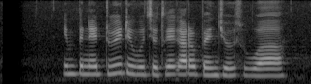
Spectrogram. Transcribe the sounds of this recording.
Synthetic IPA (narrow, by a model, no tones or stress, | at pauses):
ʔimpined̪̥ṳwid̪̥i̤wud̥ʒ̥ṳt̪̚kekaɾob̥ɛnd͡ʒosua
